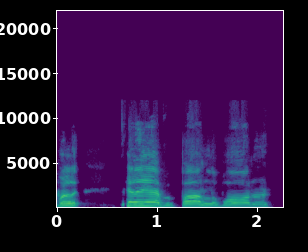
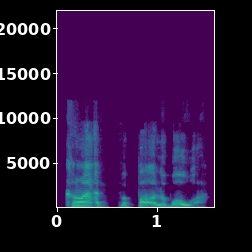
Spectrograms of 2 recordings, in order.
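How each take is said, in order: First: It is said in an American accent. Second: It is said in a Cockney accent.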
